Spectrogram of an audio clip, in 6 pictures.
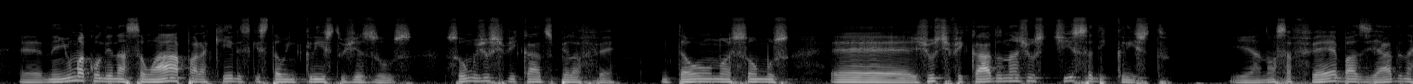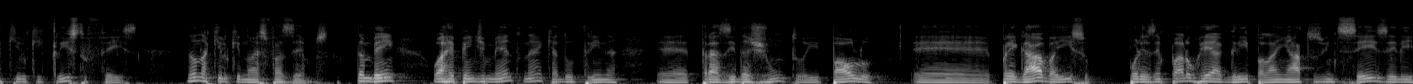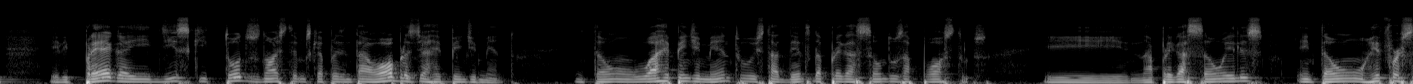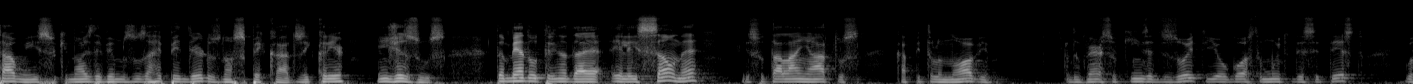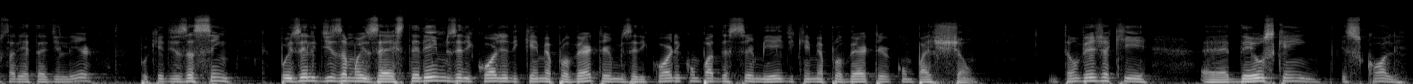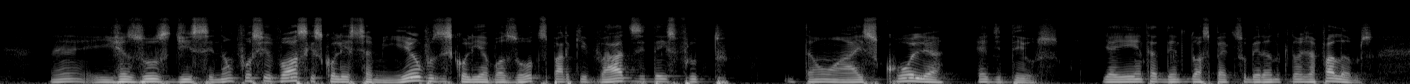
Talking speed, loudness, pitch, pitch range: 145 wpm, -29 LUFS, 120 Hz, 110-135 Hz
